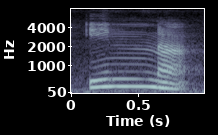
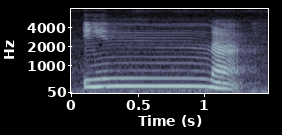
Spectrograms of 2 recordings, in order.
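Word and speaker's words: إنّ: Jadi bacanya jangan inna tapi inna ya. Ditahan dulu bacanya ya. Sifat ghunahnya itu dia yang paling tinggi. Inna inna. Jadi jangan inna terus langsung ke kata yang berikutnya tapi harus ditahan terlebih dahulu gunahnya.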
